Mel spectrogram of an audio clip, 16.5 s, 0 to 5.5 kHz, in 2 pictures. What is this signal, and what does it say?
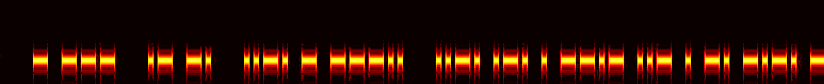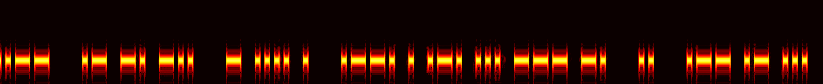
Morse code, heard as a keyed tone, about 25 wpm, 600 Hz. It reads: TO AN FT8 FREQUENCY AND THE PERSON I WAS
